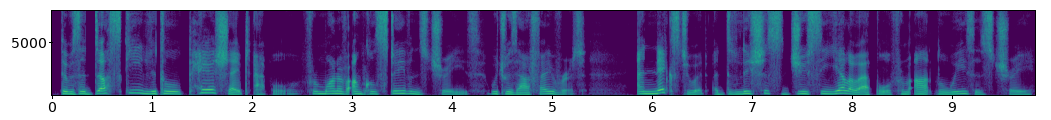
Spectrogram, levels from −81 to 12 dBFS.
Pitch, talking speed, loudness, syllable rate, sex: 200 Hz, 175 wpm, -19 LUFS, 5.5 syllables/s, female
